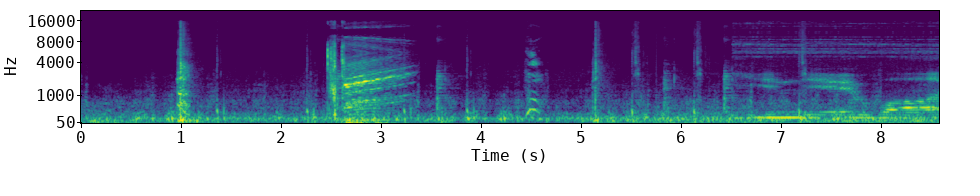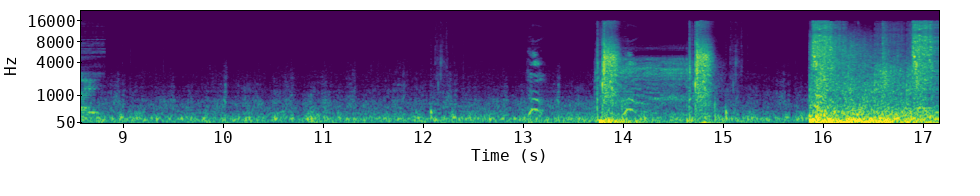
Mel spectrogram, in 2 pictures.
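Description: Molten lava rumbles low and steadily.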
